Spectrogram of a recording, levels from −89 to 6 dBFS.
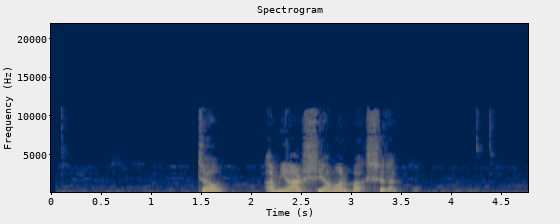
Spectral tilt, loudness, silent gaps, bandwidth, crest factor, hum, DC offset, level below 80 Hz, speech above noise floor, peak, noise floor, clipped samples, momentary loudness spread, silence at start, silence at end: -6.5 dB/octave; -31 LUFS; none; 11.5 kHz; 24 dB; none; under 0.1%; -64 dBFS; 39 dB; -10 dBFS; -69 dBFS; under 0.1%; 12 LU; 1.5 s; 1.3 s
